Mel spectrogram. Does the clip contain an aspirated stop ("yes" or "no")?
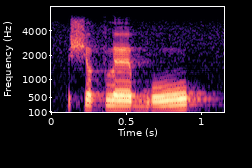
no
